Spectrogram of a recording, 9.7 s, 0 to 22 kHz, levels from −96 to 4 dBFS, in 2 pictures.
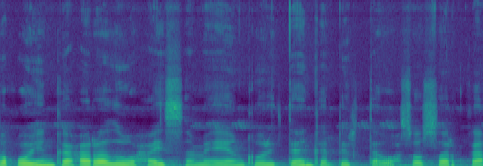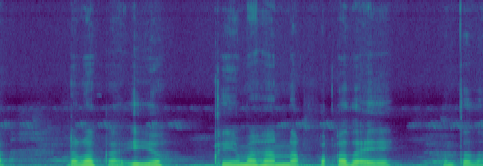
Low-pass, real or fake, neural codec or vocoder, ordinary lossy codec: none; real; none; none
